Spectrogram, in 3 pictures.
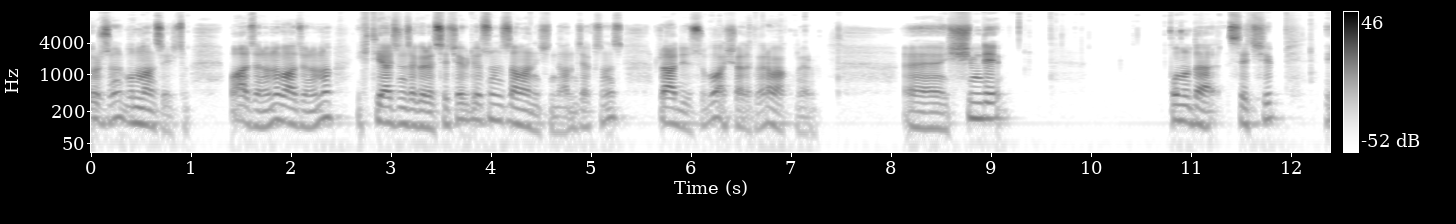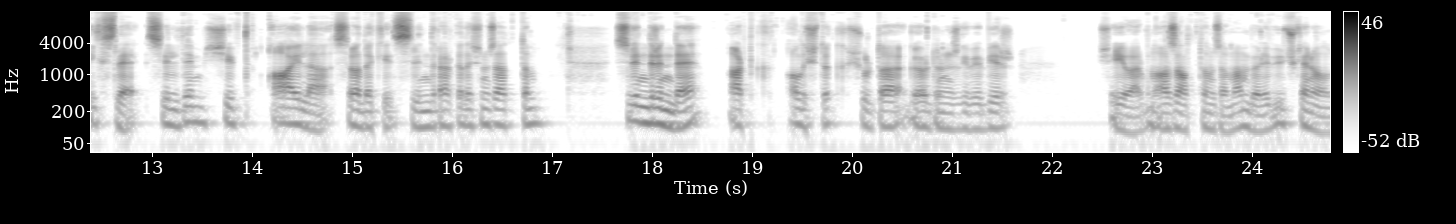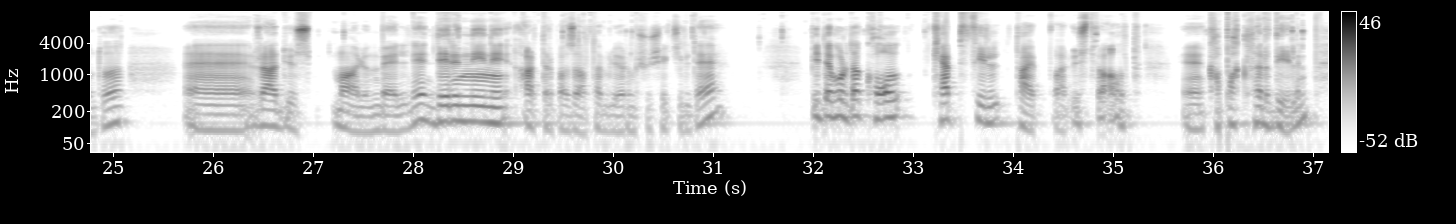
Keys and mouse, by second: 9.5 Escape, 11.0 click, 12.3 x, 14.3 shift+a, 16.2-17.5 middle drag, 19.5 middle click, 21.1-23.5 drag, 23.7-24.4 middle drag, 26.8 click, 28.8-29.8 drag, 30.1-30.5 middle drag, 31.1 click, 32.9 middle click.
